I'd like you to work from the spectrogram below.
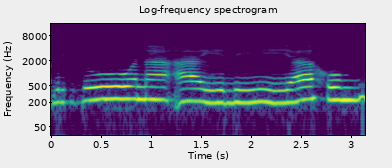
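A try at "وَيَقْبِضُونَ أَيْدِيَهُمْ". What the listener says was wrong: Pendek, gak ada yang panjang.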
